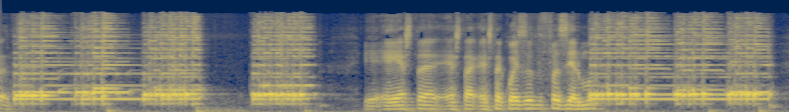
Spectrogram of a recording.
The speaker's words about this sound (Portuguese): melodia, ritmo e harmonia ao mesmo hum. tempo. Isso é o cavaquinho. Isso é o cavaquinho minhoto? É o cavaquinho minhoto, dito, hum. dito minhoto. Isto aqui é, é um cavaquinho minhoto que, por acaso, foi feito por uma pessoa de Coimbra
